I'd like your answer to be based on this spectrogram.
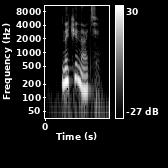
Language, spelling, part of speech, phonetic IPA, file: Russian, начинать, verb, [nət͡ɕɪˈnatʲ], Ru-начинать.ogg
- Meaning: to begin, to start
